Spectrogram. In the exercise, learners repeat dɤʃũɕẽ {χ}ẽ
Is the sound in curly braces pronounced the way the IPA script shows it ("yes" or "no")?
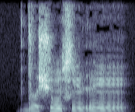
no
